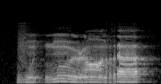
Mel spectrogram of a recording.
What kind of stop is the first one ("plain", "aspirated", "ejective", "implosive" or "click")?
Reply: plain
